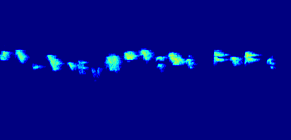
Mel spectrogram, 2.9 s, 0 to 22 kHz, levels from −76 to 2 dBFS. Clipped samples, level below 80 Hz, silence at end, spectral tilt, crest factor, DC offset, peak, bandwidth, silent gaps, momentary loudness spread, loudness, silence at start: under 0.1%; under -90 dBFS; 0.15 s; 4.5 dB/octave; 20 dB; under 0.1%; -14 dBFS; 6 kHz; none; 8 LU; -30 LUFS; 0 s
